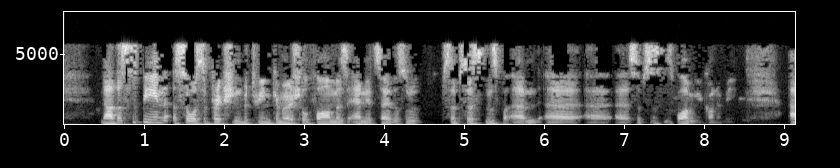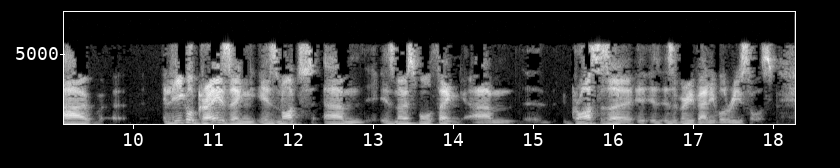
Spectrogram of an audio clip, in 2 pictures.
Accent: Dundee, Scotland, United Kingdom; I am actually originally from Dundee, so you know, it's a part of the world I know well

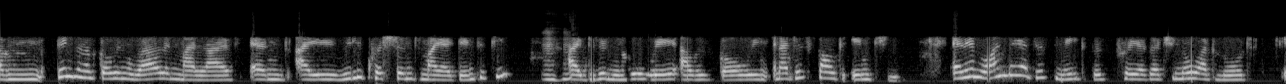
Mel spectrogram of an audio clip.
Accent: Carletonville, Gauteng, South Africa; now in Rustenburg, South Africa; Originally, I come from Carltonville, but now I reside in Rustenburg.

